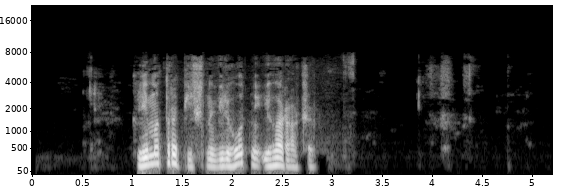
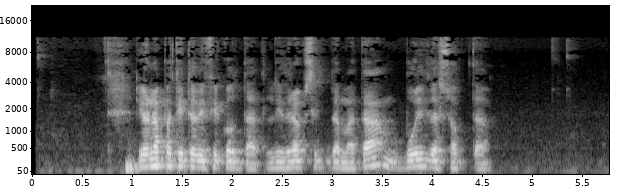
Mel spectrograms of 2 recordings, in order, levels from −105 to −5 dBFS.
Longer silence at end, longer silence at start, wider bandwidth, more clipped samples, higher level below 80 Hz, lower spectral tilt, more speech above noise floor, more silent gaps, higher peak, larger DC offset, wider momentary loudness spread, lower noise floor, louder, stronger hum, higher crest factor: first, 2.35 s vs 1.2 s; first, 1.05 s vs 0.75 s; second, 7.6 kHz vs 11.5 kHz; neither; second, -60 dBFS vs -44 dBFS; first, -7.5 dB/octave vs -6 dB/octave; first, 64 dB vs 40 dB; neither; about the same, -2 dBFS vs -4 dBFS; neither; about the same, 11 LU vs 12 LU; first, -82 dBFS vs -63 dBFS; first, -19 LUFS vs -24 LUFS; neither; about the same, 22 dB vs 22 dB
